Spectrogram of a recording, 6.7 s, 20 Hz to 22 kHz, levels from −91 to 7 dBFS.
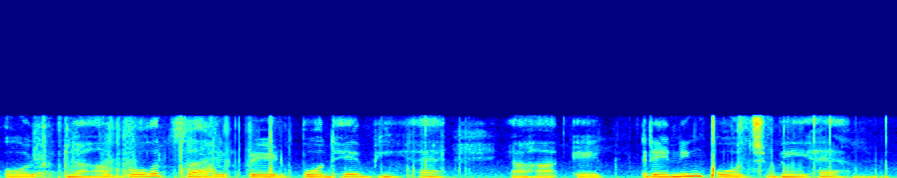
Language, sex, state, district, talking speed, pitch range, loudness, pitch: Hindi, female, Punjab, Fazilka, 125 wpm, 230-250 Hz, -24 LUFS, 235 Hz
